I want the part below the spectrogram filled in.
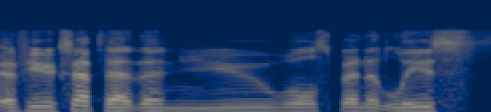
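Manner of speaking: ordinary talk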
